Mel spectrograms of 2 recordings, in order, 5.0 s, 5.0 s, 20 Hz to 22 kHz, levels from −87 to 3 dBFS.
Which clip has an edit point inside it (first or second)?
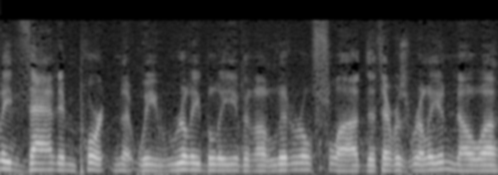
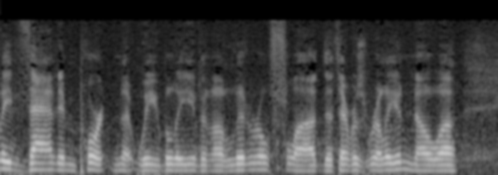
second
